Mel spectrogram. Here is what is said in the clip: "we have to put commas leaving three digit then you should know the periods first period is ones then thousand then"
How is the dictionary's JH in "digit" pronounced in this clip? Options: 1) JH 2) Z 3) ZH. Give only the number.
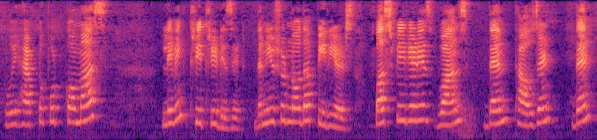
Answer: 2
